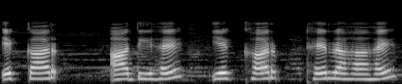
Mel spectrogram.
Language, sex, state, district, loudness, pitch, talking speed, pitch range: Hindi, female, Telangana, Hyderabad, -15 LUFS, 260 Hz, 135 wpm, 250-275 Hz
